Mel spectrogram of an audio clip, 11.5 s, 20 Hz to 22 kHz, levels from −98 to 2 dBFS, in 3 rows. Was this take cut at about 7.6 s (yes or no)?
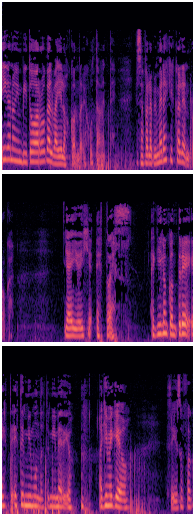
no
